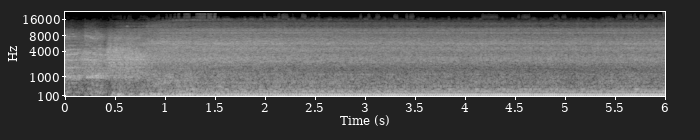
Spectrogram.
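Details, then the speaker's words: Chevy S10 swapped with a Mercruiser 140 engine, factory TBI with a turbo on the factory computer: catches, then runs lumpy and uneven and won't idle, with a backfire. Owner suspects the tune; fuel pressure reads 90 psi and a fuel pump change is planned. "As you can tell, something is wrong. I just tried to backfire there, and it will not idle."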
